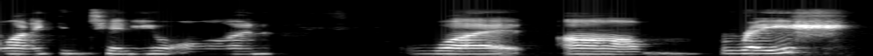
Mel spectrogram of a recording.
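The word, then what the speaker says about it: Ra's: to continue on what Raish, that is how you pronounce his name, by the way, what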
